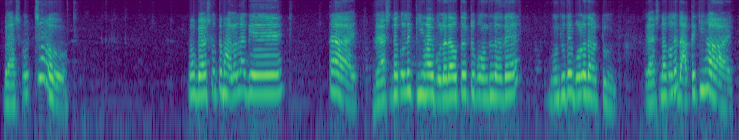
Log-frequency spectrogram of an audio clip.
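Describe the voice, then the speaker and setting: A woman's voice: sits high, fast, pauses often, no room sound. A woman hosting a casual family vlog, coaxing a small child in a sing-song way. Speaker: family vlogger.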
